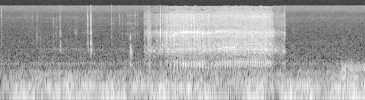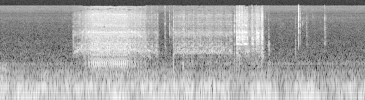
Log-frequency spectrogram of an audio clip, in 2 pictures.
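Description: Computerized sewing machine stitching a seam through denim in two short runs, the first about two seconds long and the second about one second, with a few clicks near the end.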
